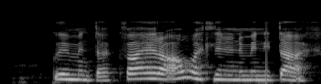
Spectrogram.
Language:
Icelandic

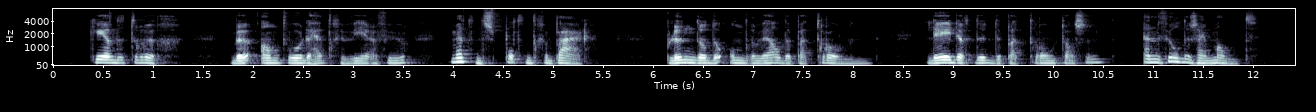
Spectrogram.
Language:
Dutch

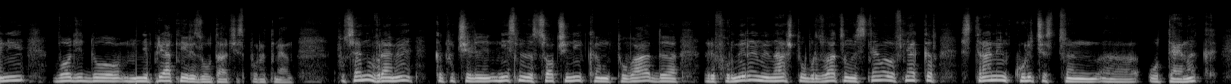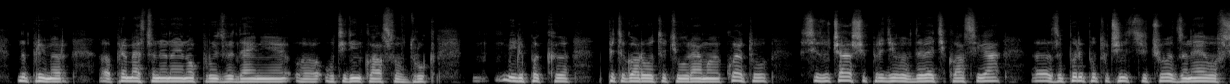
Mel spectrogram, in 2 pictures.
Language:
Bulgarian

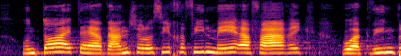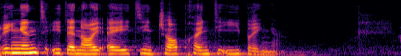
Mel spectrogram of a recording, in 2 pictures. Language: Swiss German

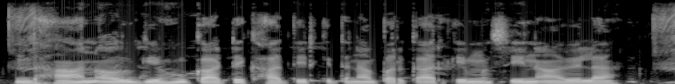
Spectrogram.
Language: Bhojpuri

